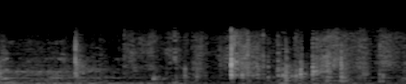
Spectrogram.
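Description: A few scattered clicks from a computer mouse and keyboard over a steady low background hum.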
